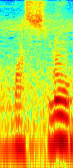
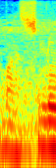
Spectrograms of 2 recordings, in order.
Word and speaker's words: Maslow: Jadi moralitas itu kalau di Maslow, Abraham Maslow, ini bukan Maslow membacanya. Maslow itu nama, jangan dibaca Mas itu ya. Maslow itu rendah, jadi Mas yang kelas rendah.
